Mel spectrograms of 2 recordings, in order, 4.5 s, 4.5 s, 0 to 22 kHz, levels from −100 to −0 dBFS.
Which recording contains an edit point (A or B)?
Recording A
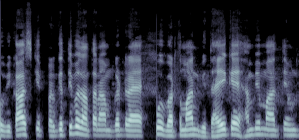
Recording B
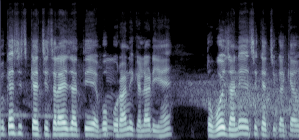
A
